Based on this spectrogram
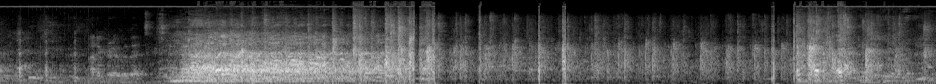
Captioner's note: laughter n clapping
